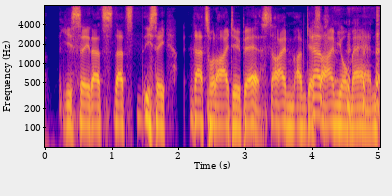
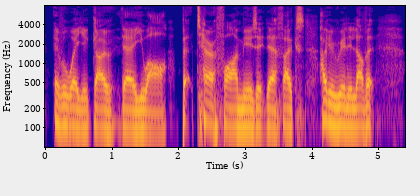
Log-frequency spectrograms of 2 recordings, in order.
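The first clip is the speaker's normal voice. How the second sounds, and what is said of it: Bad put-on British accent. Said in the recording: “my terrible impersonation of a British accent ... men doing bad British accents”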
